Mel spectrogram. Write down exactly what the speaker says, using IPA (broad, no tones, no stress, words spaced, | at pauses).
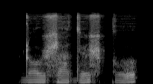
ɖɔu̯ʂadøʂ kʊ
